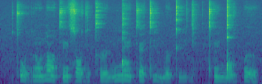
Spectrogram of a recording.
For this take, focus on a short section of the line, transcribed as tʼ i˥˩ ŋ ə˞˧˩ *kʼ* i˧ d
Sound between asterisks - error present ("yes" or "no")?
no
